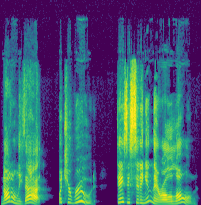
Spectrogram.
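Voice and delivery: high, loud, exasperated scolding; impatient. A narrator's reading. Friend scolding Gatsby for leaving Daisy, impatiently. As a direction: tick him off impatiently. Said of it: "I broke out impatiently".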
